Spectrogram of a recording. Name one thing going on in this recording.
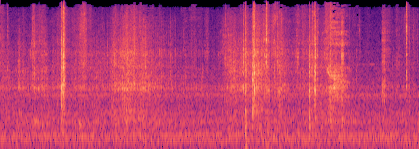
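Two men slurp drinks through straws.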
